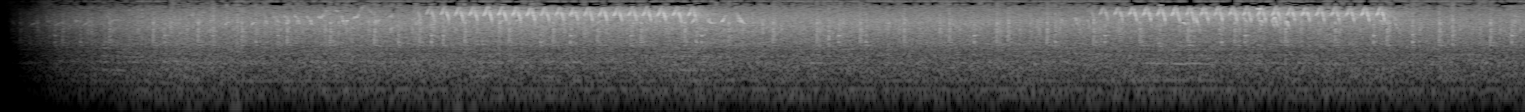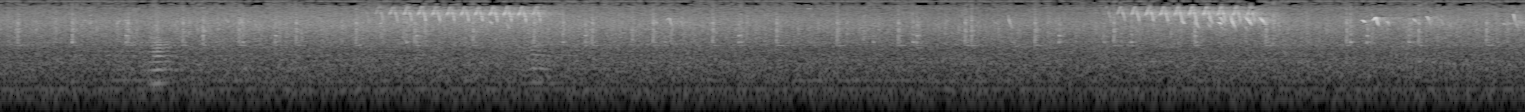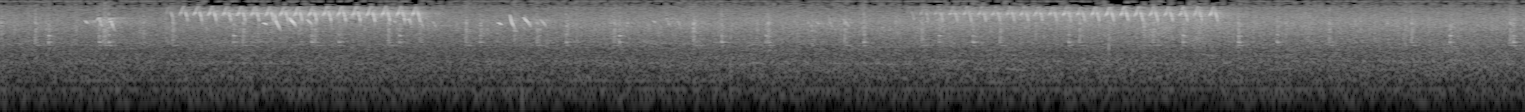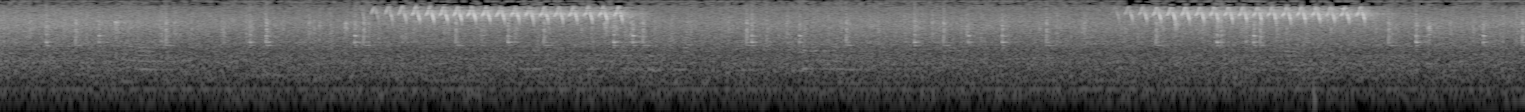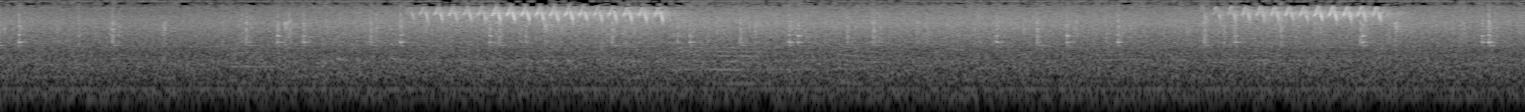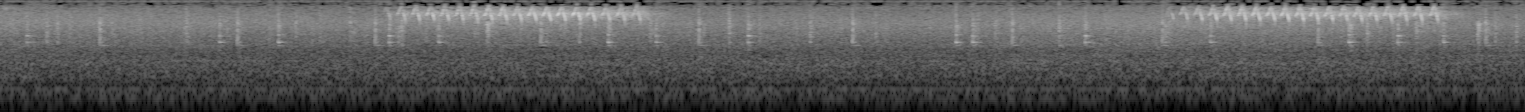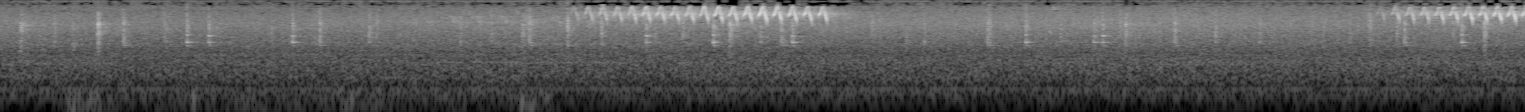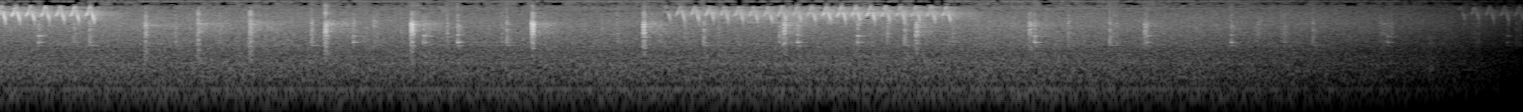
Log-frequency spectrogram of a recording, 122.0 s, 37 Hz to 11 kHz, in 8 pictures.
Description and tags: A recording of a Ford Ranger Engine cooling down with insects in the background.
Recorded on a SD552 and a pair of audio technica 2021's.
